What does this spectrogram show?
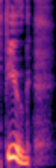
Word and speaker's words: Fugue: the CEO of f though he pronounces it as Fugue and it makes some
